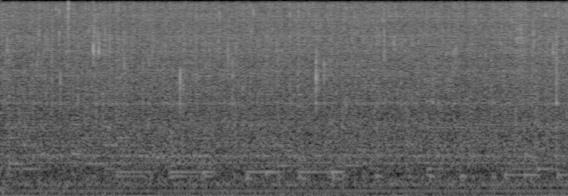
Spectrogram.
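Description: Prawns, onion and tomato frying in oil in an aluminium pot: a steady sizzle throughout. Background music with a short repeating melody plays under it.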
